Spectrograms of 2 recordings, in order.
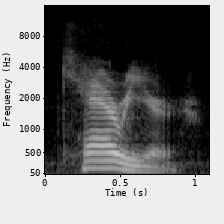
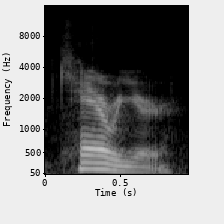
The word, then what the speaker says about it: carrier: And this one is carrier. This one is carrier. So carrier is someone who carries with the stress on the first syllable.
